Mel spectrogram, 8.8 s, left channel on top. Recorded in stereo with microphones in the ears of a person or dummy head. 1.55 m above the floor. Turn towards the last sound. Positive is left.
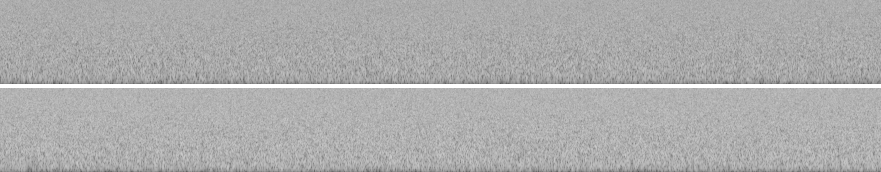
No sound to turn to.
